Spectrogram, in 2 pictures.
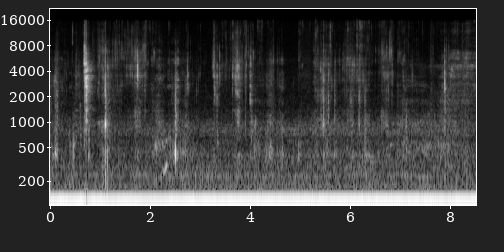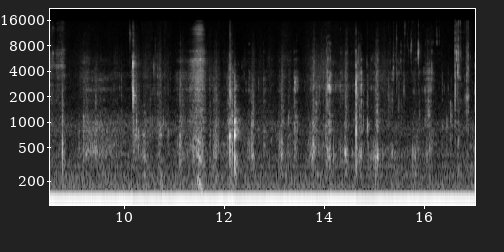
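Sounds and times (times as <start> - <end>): chewing and biting food: 0.0 - 17.0
steady low hum: 0.0 - 17.0.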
